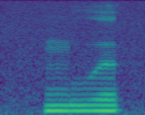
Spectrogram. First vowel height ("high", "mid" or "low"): high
